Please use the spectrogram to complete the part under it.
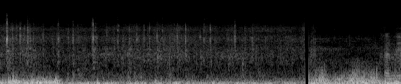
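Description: Strong, cold wind buffets the microphone on a mountain golf course, a continuous rough rumble with gusty surges and a brief dropout near the end, no talking.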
